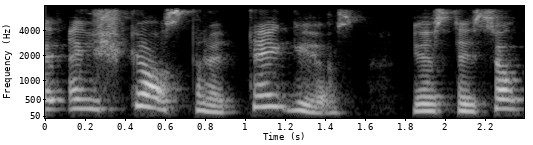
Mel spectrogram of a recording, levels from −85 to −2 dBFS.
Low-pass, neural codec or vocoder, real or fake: 7.2 kHz; vocoder, 22.05 kHz, 80 mel bands, HiFi-GAN; fake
